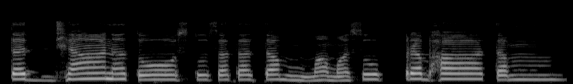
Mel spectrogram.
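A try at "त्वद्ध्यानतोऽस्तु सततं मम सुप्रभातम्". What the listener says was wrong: सिर्फ त्व है यहाँ पर, न कि त। त्वध्यान। यहाँ पर त्वत् है, यू नो Sanskrit, I नो। त्वत् ध्यानतः अस्तु, सो त्वत्।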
